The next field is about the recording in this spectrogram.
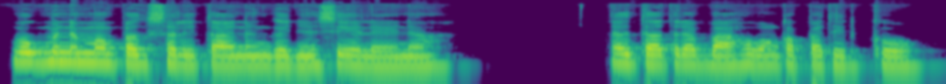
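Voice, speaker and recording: Woman acting weary, gentle older brother, pleading. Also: lowish voice, steady tone, a little fast, natural voice. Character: weary, mild-mannered man, a protective older brother. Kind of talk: dramatized storytelling dialogue.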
